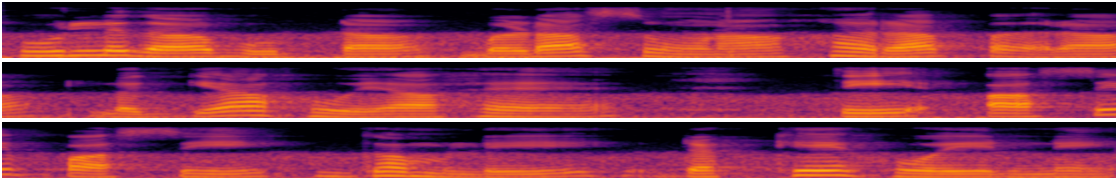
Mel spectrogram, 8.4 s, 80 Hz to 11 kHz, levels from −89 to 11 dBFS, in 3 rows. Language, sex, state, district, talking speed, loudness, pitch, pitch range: Punjabi, female, Punjab, Pathankot, 120 wpm, -16 LUFS, 180 Hz, 165-205 Hz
